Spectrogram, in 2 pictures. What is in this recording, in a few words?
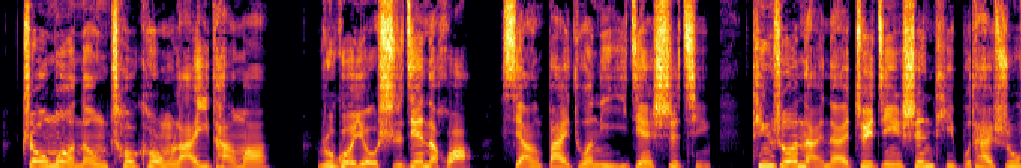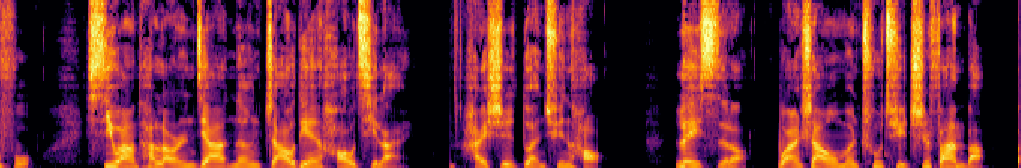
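chinese mandarin male narration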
